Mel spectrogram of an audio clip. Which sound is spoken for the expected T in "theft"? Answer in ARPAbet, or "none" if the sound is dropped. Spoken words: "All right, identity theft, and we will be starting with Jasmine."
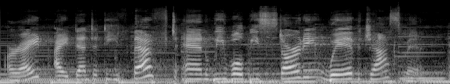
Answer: T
